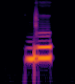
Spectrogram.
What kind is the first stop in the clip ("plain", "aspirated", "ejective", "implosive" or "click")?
plain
